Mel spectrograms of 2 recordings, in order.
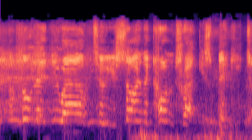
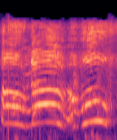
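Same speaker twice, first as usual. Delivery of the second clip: put-on very high, girlish, girly cry; 10 semitones higher than usual. Narrator tells a parody fairy tale, voicing the heroine spotting a wolf, in a girly voice. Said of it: "She cried in her girly voice".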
